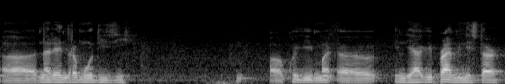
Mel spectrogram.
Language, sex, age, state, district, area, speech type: Manipuri, male, 45-60, Manipur, Imphal West, rural, spontaneous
